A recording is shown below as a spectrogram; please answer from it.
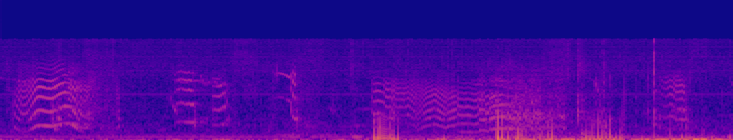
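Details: Just-born Labrador Retriever puppies whimpering: short quavering squeals at first, then louder overlapping cries with rustling and bumping noises as the litter moves, a constant low hum underneath.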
